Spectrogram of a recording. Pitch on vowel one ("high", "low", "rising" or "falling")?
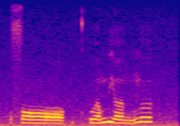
low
